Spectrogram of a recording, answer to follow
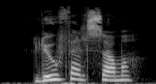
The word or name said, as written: løvfaldssommer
